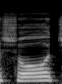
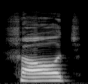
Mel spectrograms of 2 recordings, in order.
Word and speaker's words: शौच: अगर आप इस तरीके से पढ़ोगे और कोर सोच मौज तो गलत हो जाएंगे ये। आपको किस तरीके से पढ़ना है, और कौर शौच मौज, यानी कि जोर लगा के पढ़ना थोड़ा, ताकि औ की मात्रा का उच्चारण हो सके।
